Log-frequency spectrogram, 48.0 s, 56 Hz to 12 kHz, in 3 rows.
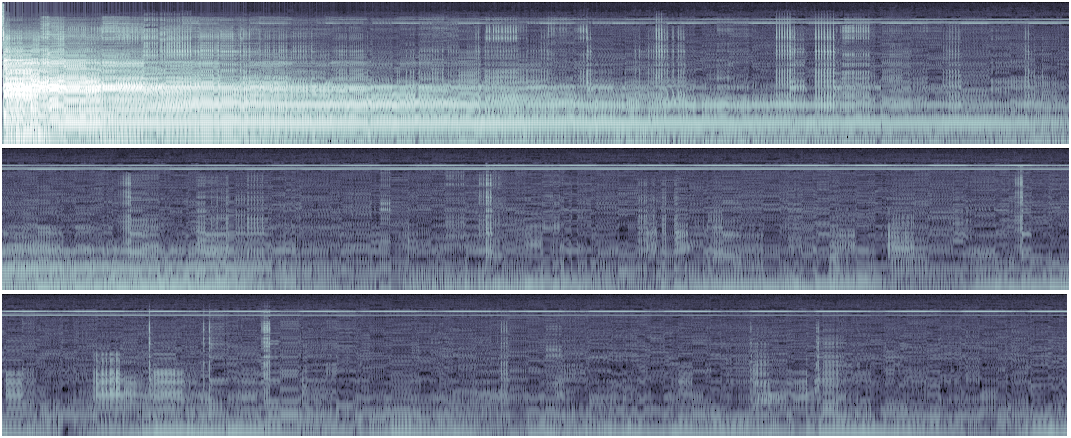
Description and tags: One day I reflected over the sound bubbles in cartoon series magazines and especially the illustration of sound when a bow is pulled and the arrow is triggered. The bubble says 'Twannng'. I made a 4 meters long bow of 3/4 " hard wood and loaded the bow with a thin steel wire. When I trigger this over sized bow, I get a sound which may well translated to 'Twannng'.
